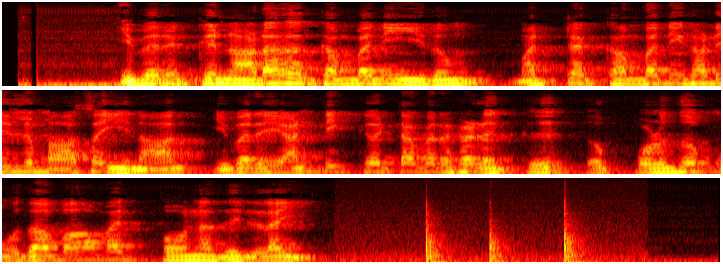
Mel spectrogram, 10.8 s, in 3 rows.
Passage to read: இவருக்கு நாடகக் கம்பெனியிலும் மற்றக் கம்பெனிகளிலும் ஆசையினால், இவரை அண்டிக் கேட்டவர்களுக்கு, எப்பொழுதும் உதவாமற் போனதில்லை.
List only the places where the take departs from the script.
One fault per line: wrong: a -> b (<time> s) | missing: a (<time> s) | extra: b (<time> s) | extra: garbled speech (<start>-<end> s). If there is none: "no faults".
no faults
